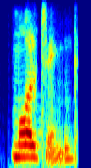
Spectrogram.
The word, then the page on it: malting: Indian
